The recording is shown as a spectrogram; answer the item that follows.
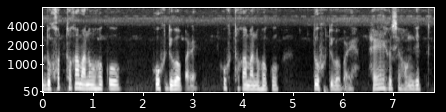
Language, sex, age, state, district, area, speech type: Assamese, male, 30-45, Assam, Dhemaji, rural, spontaneous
